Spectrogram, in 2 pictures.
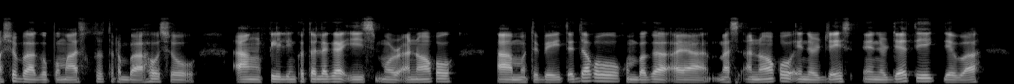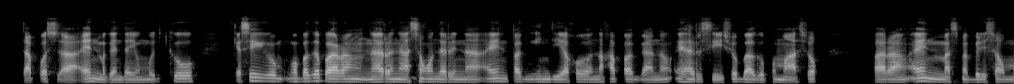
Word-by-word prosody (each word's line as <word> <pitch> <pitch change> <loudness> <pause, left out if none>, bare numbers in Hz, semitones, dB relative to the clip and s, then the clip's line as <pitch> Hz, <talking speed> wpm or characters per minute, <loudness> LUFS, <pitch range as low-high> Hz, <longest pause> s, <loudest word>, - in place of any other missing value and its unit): siya 155 - -1
bago 115 -5 0
pumasok 110 0 -2
sa 130 - -8
trabaho. 115 +2 -2
So 110 -2 -5 0.3
ang 120 -1 +3
feeling 120 -2 -2
ko 130 - -5
talaga 125 +1 +4
is 115 +1 0
more 115 -1 -3
ano 115 +2 +1
ako, 135 +1 -1 0.5
ah, 115 -1 +7
motivated 110 +1 -3
ako. 150 -3 0
Kumbaga, 115 +1 0
ah, 110 -1 +2
mas 110 0 -1
ano 120 +3 0
ako 145 -2 -1
energes 115 +2 +2 0.2
energetic, 130 +6 0
di 110 - +2
ba? 105 - 0 0.6
Tapos - - 0
ah, - - +4
ayon 135 0 +5
maganda 110 -1 -2
yung 110 0 -5
mood 110 +5 -8
ko. 135 0 -2 0.4
Kasi 165 -3 +3
kumbaga 140 +1 -1
parang 130 -2 +5
naranasan 125 0 +3
ko 130 - 0
na 120 - 0
rin 125 -1 -3
na 120 0 +1
ayan 140 +1 +2
'pag 120 -3 -1
hindi 125 +1 -4
ako 120 +1 -2
nakapag-ano 120 -1 -3
ehersisyo 120 -2 -1
bago 120 -3 +1
pumasok 110 -2 -2 0.5
parang 115 0 +2
ayon 150 -2 +4
mas 115 -1 -1
mabilis 115 0 -4
akong 115 -1 -4
120 Hz, 160 wpm, -25 LUFS, 115-130 Hz, 0.6 s, ah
